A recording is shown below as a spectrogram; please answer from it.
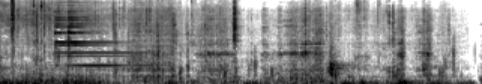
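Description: A metal cooking pot gives a brief bell-like ring about a second in, among scattered clicks and knocks.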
